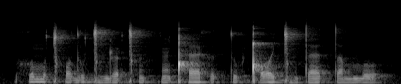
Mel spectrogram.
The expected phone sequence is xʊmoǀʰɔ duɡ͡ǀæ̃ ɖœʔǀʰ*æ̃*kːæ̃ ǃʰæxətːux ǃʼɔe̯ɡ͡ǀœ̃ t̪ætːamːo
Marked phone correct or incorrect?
incorrect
